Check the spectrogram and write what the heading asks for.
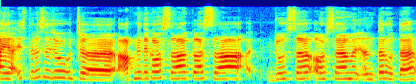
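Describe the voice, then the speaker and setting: A woman's voice: high-pitched, fairly bright tone. A woman teacher recording a lesson for exam preparation, explaining each answer step by step and rephrasing her points.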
